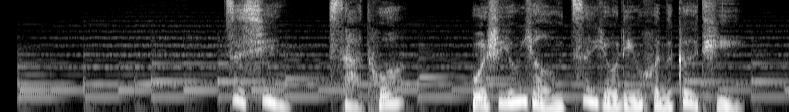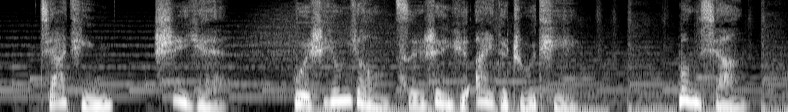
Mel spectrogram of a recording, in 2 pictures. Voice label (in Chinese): 广告 个性洒脱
